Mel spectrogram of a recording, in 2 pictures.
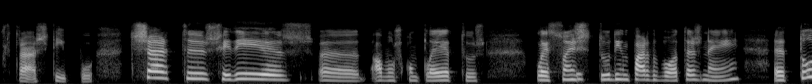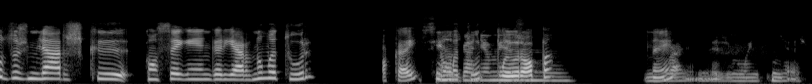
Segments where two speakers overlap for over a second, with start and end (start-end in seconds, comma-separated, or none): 12.3-13.7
